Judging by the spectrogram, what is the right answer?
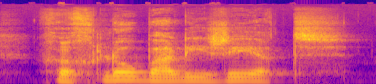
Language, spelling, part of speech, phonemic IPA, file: Dutch, geglobaliseerd, verb, /ɣəˌɣlobaliˈzert/, Nl-geglobaliseerd.ogg
- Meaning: past participle of globaliseren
